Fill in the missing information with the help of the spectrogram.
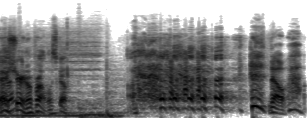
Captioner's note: laughter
